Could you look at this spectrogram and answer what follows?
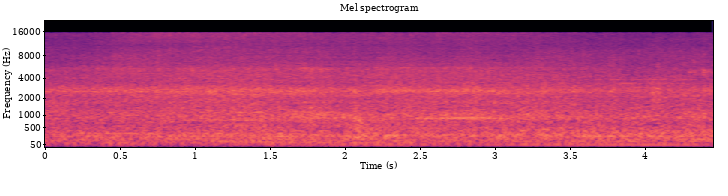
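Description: Tata Signa 2823.T tanker truck driving slowly past, its diesel engine running steadily under road and tyre noise.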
